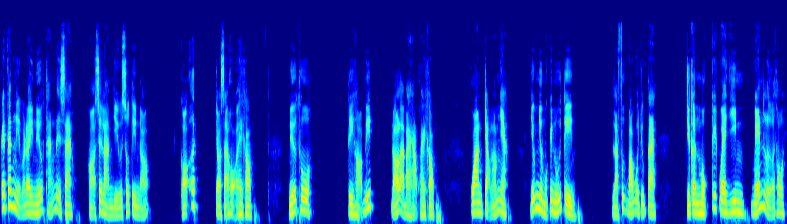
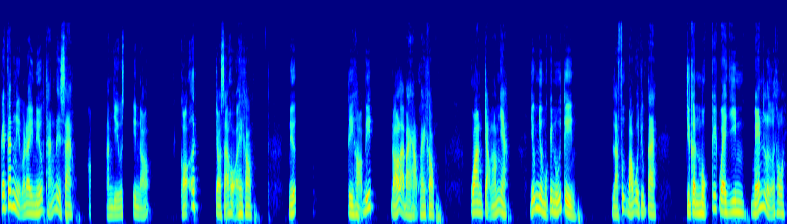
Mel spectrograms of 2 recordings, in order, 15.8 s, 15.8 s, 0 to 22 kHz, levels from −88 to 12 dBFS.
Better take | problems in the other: first | audio cutting out; at 2 s, at 2.5 s and at 6 s

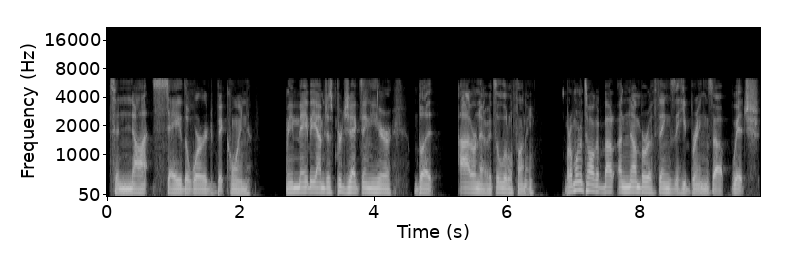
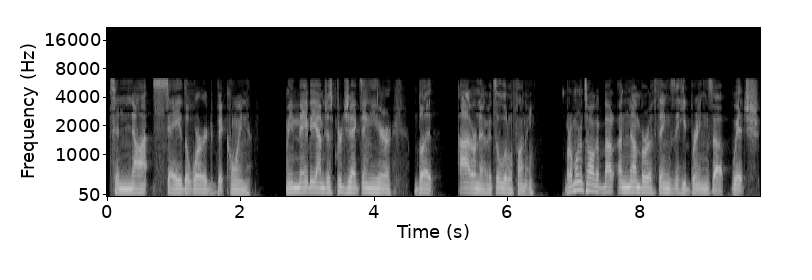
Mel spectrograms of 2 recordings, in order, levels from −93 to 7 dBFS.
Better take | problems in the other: first | garbled, watery; badly; nothing above 6 kHz; slightly in the first

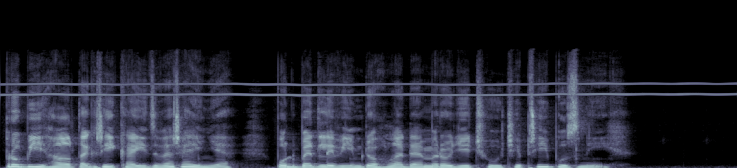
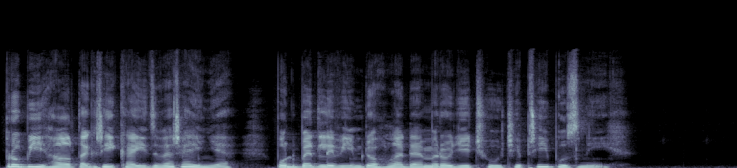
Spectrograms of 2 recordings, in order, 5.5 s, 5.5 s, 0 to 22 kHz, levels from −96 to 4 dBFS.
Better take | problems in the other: second | high-pitched whine; noticeable; throughout; 9.5 kHz, 20 dB below the speech

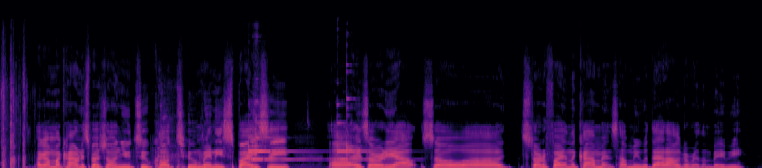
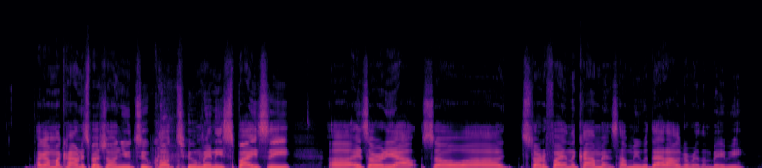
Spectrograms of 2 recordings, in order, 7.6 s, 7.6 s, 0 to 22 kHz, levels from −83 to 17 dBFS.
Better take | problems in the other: second | footsteps; faint; at the start; peak 10 dB below the speech // clattering dishes; loud; from 2.5 to 4 s; peak 1 dB above the speech

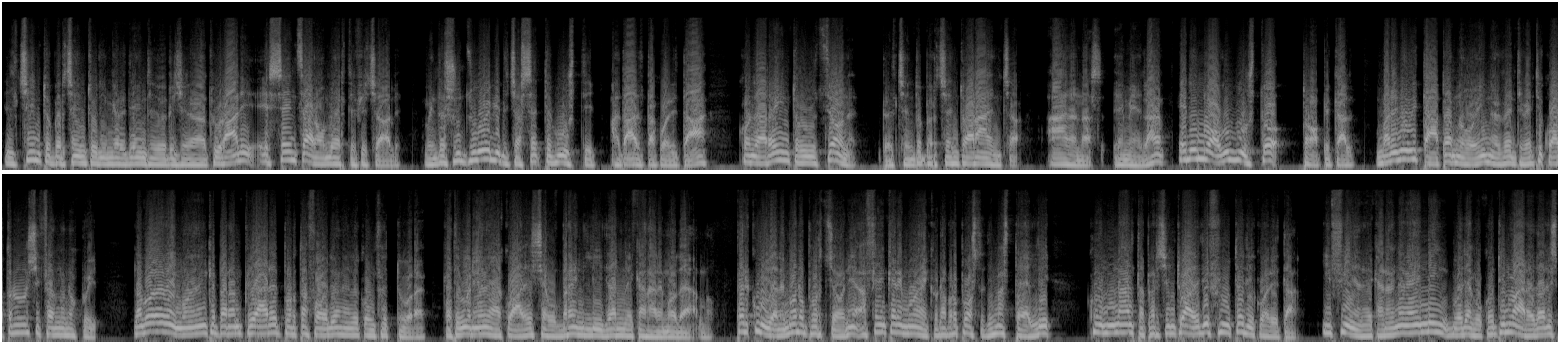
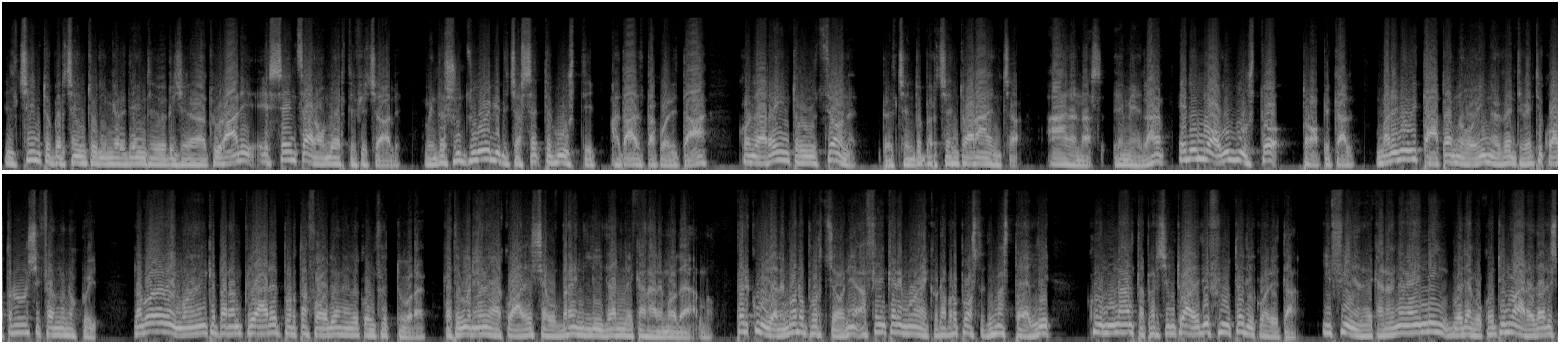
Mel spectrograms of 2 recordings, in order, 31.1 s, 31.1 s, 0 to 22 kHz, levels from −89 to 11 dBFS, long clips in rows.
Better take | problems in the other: neither | distortion; heavy; 28% of the sound clipped; the same in both

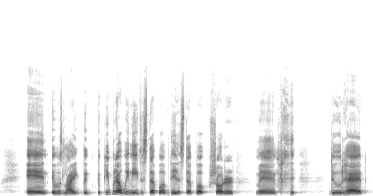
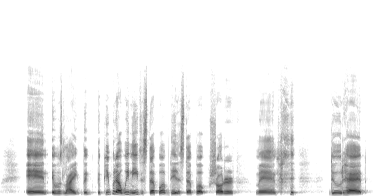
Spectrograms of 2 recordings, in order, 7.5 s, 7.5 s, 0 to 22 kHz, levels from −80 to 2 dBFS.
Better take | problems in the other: neither | thin; very; fading below 400 Hz; the same in both

